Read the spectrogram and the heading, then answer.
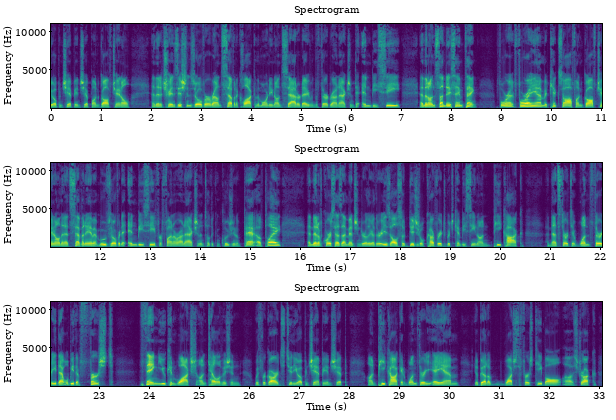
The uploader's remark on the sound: broadcasts live from the 149th Open Championship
